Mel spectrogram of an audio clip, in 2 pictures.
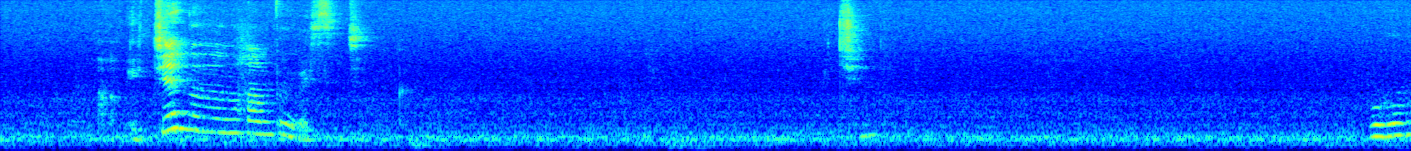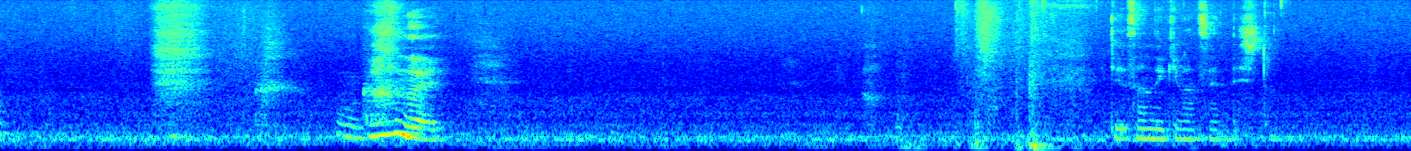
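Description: A young woman speaks in short bursts close to a microphone, with pauses.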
